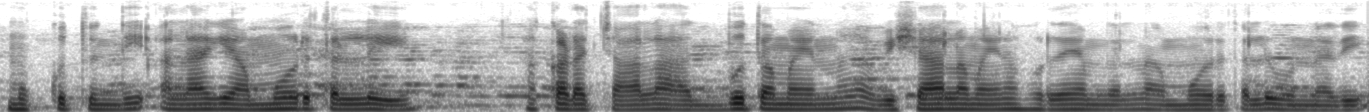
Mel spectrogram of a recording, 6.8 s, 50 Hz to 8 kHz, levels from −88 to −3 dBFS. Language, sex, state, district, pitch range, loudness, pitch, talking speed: Telugu, male, Andhra Pradesh, Sri Satya Sai, 125-140 Hz, -20 LUFS, 135 Hz, 115 wpm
